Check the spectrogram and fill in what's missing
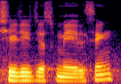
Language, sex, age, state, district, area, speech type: Punjabi, male, 18-30, Punjab, Mansa, urban, spontaneous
